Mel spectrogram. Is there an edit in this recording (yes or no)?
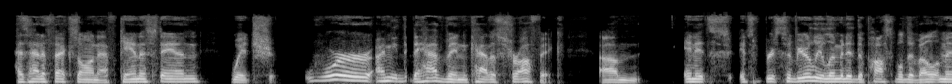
yes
